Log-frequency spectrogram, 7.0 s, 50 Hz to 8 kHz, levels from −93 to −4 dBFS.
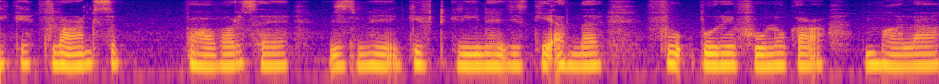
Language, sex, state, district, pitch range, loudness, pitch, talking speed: Hindi, female, Bihar, Bhagalpur, 155-165 Hz, -20 LUFS, 160 Hz, 125 wpm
